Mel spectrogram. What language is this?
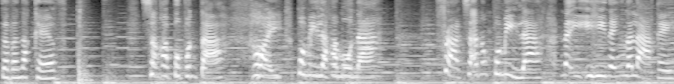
Filipino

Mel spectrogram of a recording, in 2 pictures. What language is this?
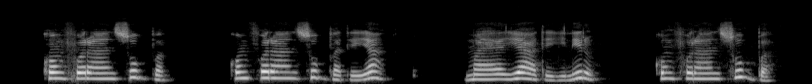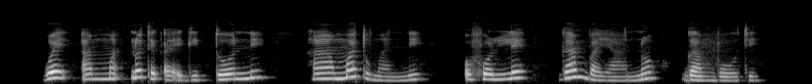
Sidamo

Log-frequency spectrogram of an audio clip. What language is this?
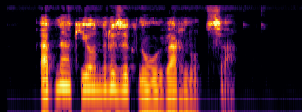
Belarusian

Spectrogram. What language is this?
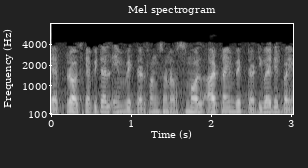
Bangla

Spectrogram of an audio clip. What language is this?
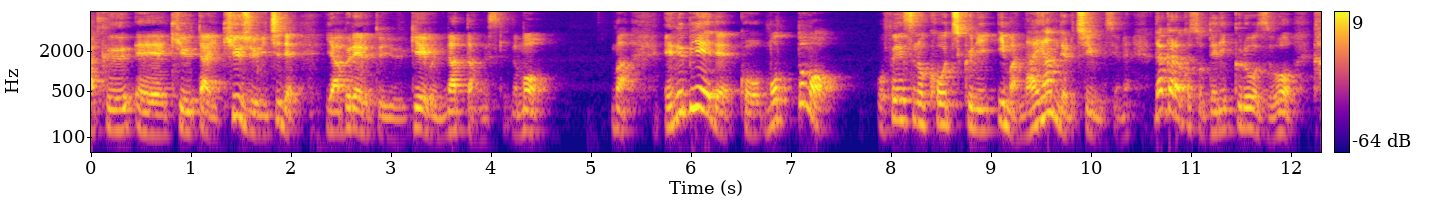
Japanese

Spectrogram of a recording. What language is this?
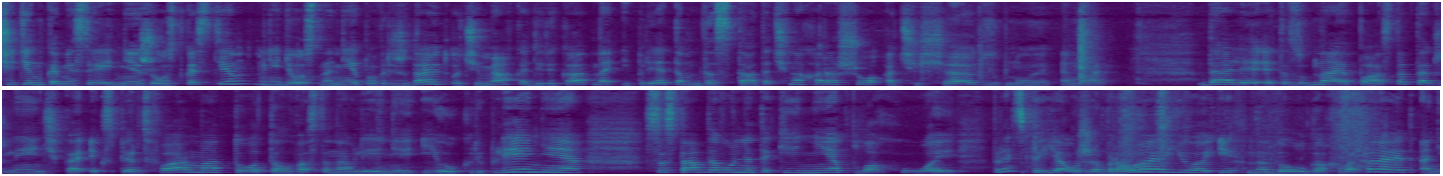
Russian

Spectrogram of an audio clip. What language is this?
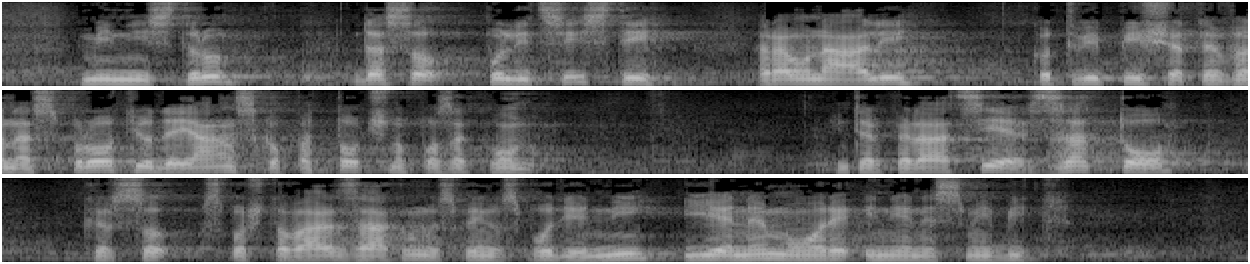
Slovenian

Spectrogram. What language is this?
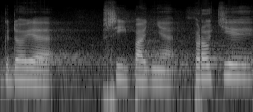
Czech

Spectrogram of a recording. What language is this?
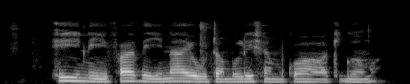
Swahili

